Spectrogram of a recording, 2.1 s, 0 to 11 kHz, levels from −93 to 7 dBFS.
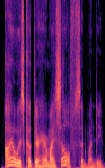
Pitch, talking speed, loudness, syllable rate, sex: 150 Hz, 230 wpm, -16 LUFS, 5.7 syllables/s, male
